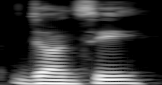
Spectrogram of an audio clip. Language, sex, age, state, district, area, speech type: Punjabi, male, 18-30, Punjab, Ludhiana, urban, spontaneous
